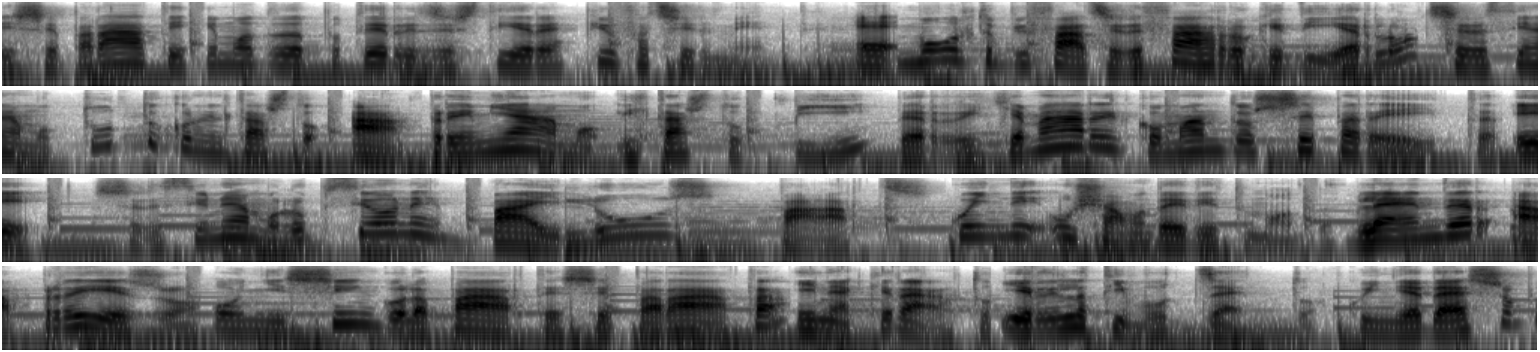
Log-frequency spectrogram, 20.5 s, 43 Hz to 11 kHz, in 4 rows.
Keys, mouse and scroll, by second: 2.7-3.9 scroll down 2, 4.6-13.3 shift+middle drag, 14.6 Tab, 20.2-20.4 middle drag.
